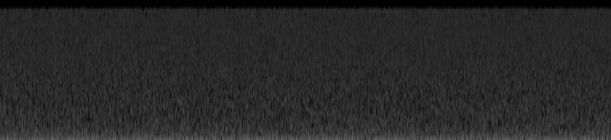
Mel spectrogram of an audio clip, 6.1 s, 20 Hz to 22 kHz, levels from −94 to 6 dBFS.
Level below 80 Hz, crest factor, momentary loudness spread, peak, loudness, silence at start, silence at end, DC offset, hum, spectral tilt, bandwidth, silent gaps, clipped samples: -64 dBFS; 14 dB; 0 LU; -44 dBFS; -55 LUFS; 0 s; 0 s; under 0.1%; none; -2 dB/octave; 17 kHz; none; under 0.1%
